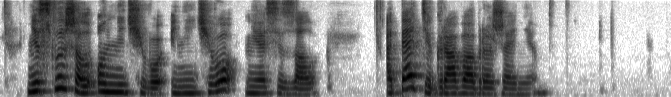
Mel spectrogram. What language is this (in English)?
Russian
